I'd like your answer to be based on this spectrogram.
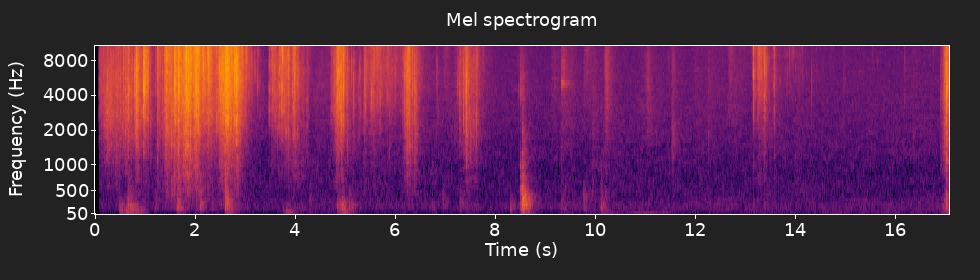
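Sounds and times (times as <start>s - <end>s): packaging crinkling: 0.1s - 7.8s, 13.1s - 14.4s.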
